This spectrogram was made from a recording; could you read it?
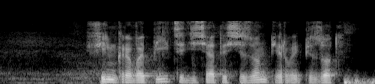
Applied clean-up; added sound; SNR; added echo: none; none; none; none.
